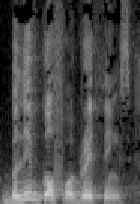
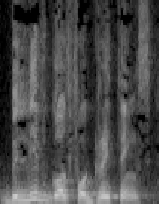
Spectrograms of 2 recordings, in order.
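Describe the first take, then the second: First: Said in the usual way. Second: Slow emphatic. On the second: Shown as a demonstration. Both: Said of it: "Let me say it again".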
